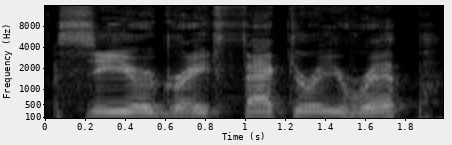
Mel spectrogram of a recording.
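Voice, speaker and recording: A man's voice: mid-range voice, level tone, measured pace, bright, forceful tone, no echo, studio quality. A man playing a stern, grandiose superhero in a comic book dramatic reading, declaiming pompously. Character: grandiose, stern male superhero wizard passing judgement.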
